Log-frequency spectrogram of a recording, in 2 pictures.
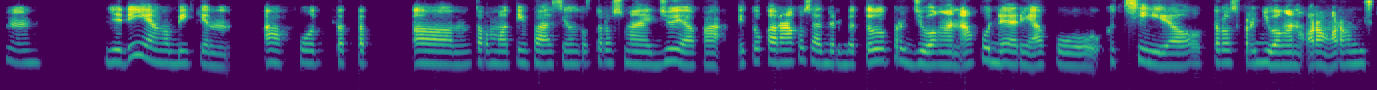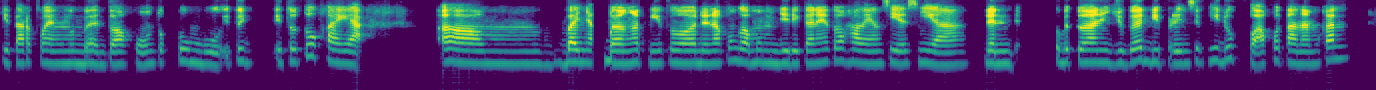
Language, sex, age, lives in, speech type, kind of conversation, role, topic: Indonesian, female, 20-24, Indonesia, conversation, podcast, guest, Bagaimana cara kamu tetap termotivasi saat merasa jenuh?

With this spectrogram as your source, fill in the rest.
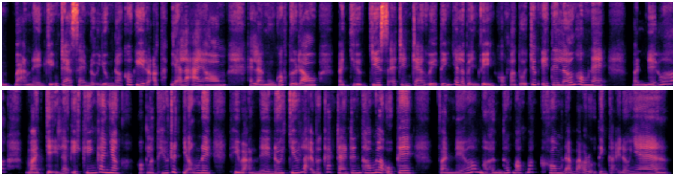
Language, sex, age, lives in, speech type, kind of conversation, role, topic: Vietnamese, female, 20-24, Vietnam, read, expert-assistant, expert, Làm sao tìm thông tin sức khỏe cộng đồng thật sự hữu ích giữa vô vàn tin trên mạng?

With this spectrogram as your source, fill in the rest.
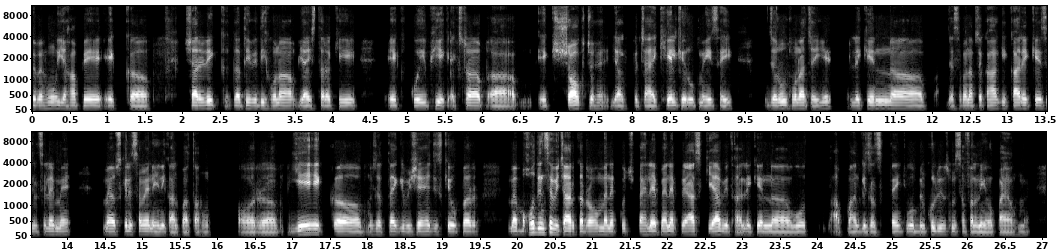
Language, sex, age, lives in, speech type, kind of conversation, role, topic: Hindi, male, 40-44, India, conversation, advice, user, मुझे नए शौक खोजने और उन्हें बनाए रखने में क्या मदद कर सकता है?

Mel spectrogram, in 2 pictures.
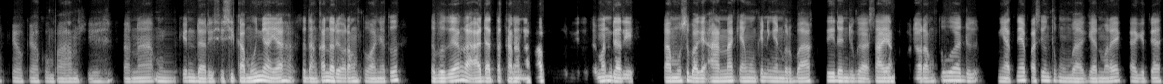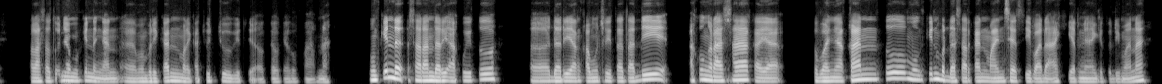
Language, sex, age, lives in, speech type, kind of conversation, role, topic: Indonesian, male, 30-34, Indonesia, conversation, advice, advisor, Bagaimana cara menerima harapan yang tidak terpenuhi dalam hubungan?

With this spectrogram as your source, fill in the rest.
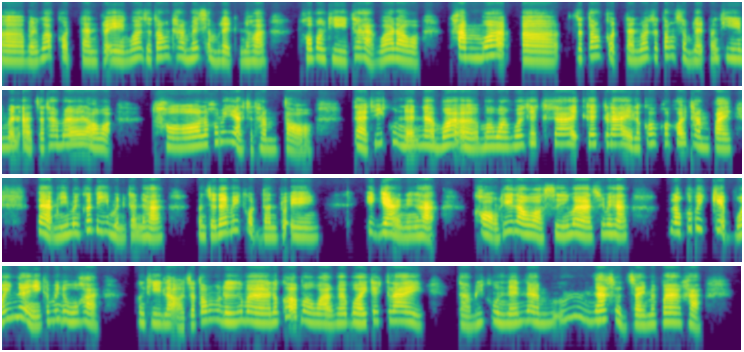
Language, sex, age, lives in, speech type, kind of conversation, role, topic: Thai, female, 50-54, Thailand, conversation, advice, user, จะจัดสรรเวลาอย่างไรให้ได้ทำงานสร้างสรรค์ทั้งที่มีเวลาน้อยจากงานประจำ?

